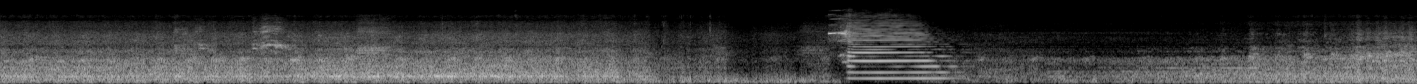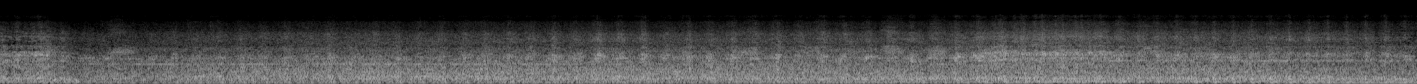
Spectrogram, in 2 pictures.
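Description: Freight train wagons rolling past on the rails with a steady rumble and rattle. About eight seconds in comes a single horn blast of about a second, the loudest sound. The rolling then drops for a few seconds before building again.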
